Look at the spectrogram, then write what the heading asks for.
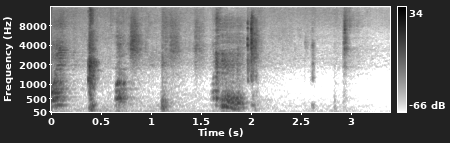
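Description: A dog retches in a run of short, sharp heaving bursts mixed with whimpers, close by, then fades to a few faint clicks.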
